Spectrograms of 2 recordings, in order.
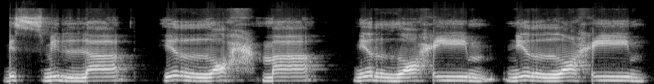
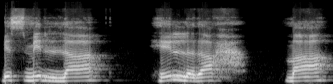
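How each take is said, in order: First: الرحمن and الرحیم recited slowly with a clear rolled ر; correct ra. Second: الرحمن said with the ر slurred to an l sound, slowly; ra read as lam. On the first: Teacher showing students the correct ر in الرحیم, slow recitation. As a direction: give الرحیم a crisp trilled ر, not an l. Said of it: "اسی کو را پڑھیں گے تو کیسے پڑھیں گے". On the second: Teacher demonstrating to students how ر sounds when it is read as لام. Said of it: "اب دیکھیے گا اس کا ساؤنڈ کیا آتا ہے". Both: Shown as a demonstration.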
